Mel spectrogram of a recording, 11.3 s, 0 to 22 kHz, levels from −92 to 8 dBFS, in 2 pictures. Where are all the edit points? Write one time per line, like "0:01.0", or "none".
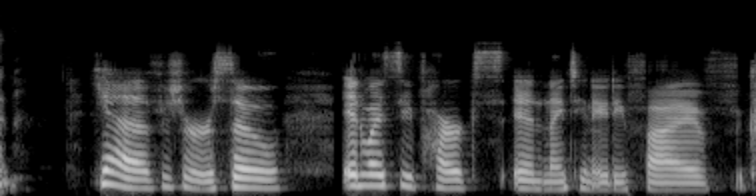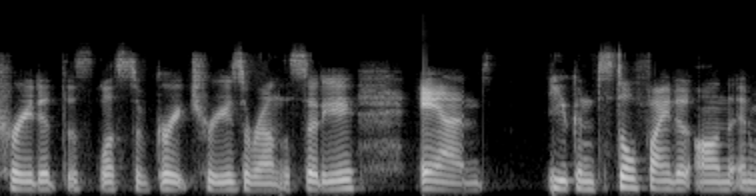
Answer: none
